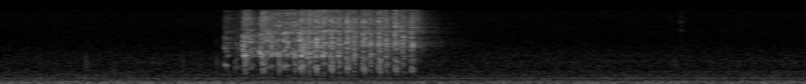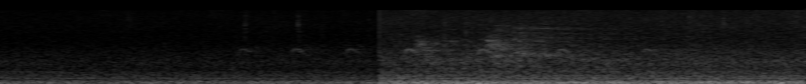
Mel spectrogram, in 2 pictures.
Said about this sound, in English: It's just a quick little clip of me gobbling on my box call, and then you're going to hear a crow, and then you're going to hear two fall gobbles. So here's that little clip while they're on the roost.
